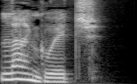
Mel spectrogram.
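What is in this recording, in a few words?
"language", British English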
